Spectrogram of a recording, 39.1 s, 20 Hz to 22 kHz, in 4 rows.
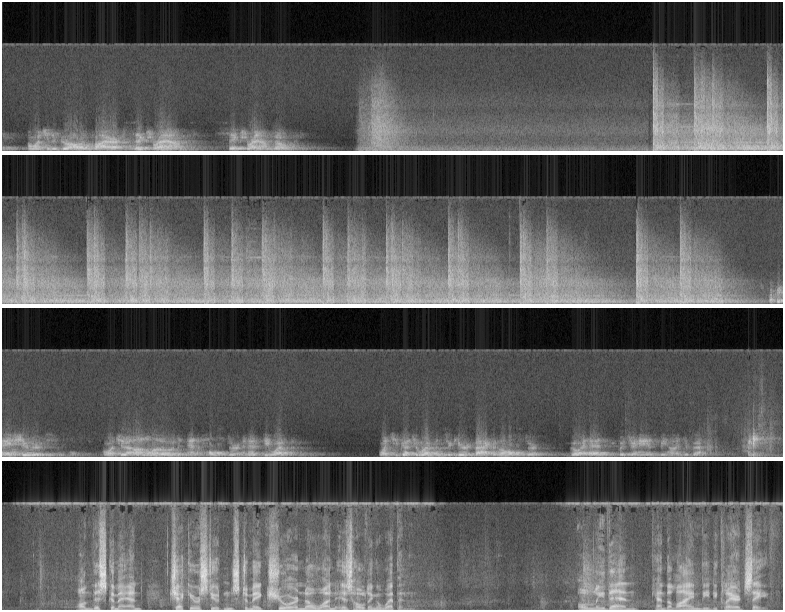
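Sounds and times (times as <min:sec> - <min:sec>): echoing handgun shots: 0:08.1 - 0:19.3.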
